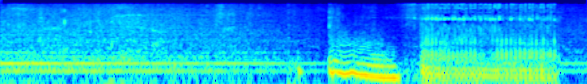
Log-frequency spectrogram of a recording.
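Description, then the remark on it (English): A low, steady droning hum runs for about three seconds, then a voice makes two loud snoring noises: a deep, throaty rumble followed by a harsh, raspy snort. “Who's snoring?”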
